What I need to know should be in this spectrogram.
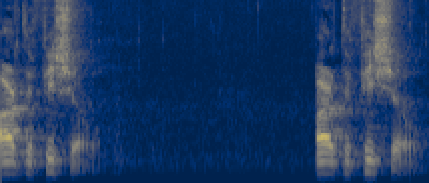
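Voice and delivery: アーティフィシャル as "ar-ti-fi-shol"; アーティフィシャル, English R and dark L ending; repeat-after-me model. Shown as a demonstration. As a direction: model アーティフィシャル in English with a swallowed last vowel. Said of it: "私の後で発音いきましょ".

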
